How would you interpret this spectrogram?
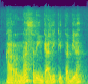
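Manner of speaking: ordinary talk, nothing marked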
